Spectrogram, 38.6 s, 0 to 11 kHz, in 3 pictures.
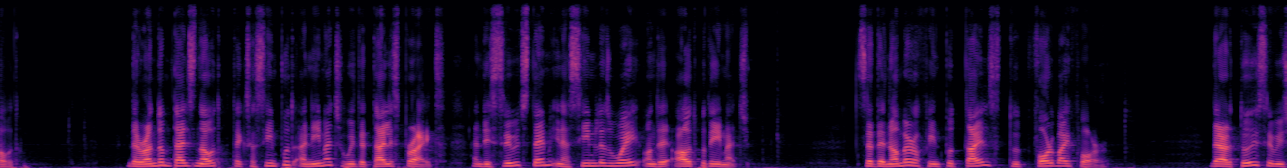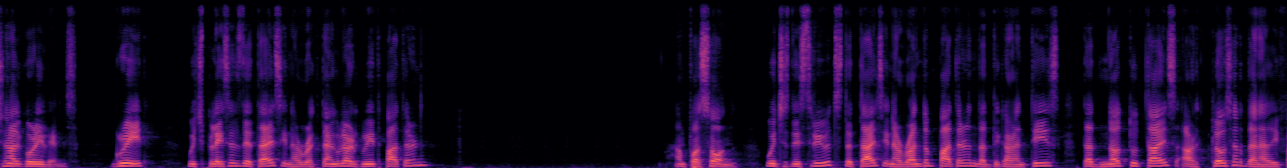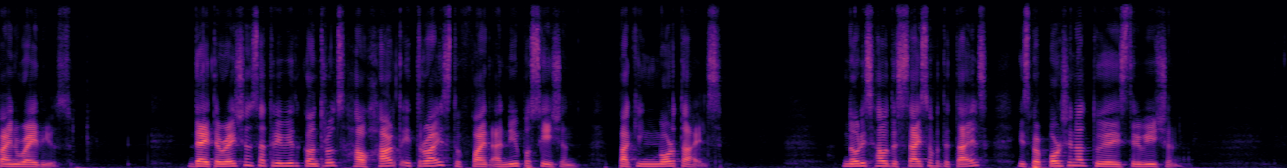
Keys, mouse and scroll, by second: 0.9 click, 8.7 click, 9.7 4, 10.7 click, 11.1 4, 13.0 click, 13.5 click, 14.5 click, 15.1 click, 15.8 click, 17.1 click, 19.2 click, 20.3 click, 22.2-25.6 drag, 27.4-30.4 drag, 34.4 click, 35.4 click, 36.8 click, 38.2 click.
